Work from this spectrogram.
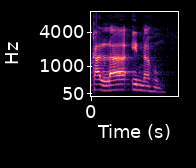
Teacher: mad jaiz munfasil dalam keadaan al-qasr, hanya 2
